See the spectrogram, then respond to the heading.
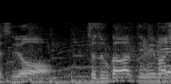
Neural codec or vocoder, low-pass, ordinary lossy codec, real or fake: none; 7.2 kHz; none; real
